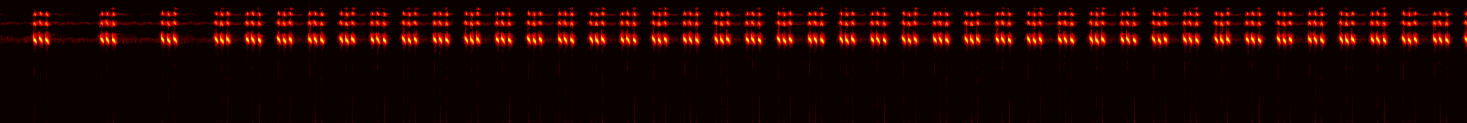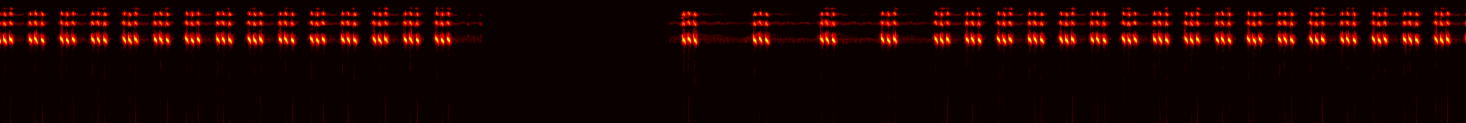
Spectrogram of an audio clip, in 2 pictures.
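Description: Cricket chirping: a clean, high-pitched chirp repeated in a steady rhythm of about three a second. Roughly two-thirds in the chirping stops for about two seconds, then resumes with a few spaced chirps before settling back into the same rhythm.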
